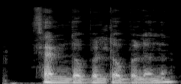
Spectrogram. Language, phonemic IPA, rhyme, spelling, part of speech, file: Norwegian Bokmål, /ˈfɛmdɔbːəl.dɔbːələnə/, -ənə, femdobbel-dobbelene, noun, Nb-femdobbel-dobbelene.ogg
- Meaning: definite plural of femdobbel-dobbel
